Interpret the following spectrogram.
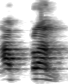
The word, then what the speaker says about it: আপ্রাণ: একবার উচ্চারণ হয় আর শব্দের মাঝবা শেষে র ফালা যুক্ত বর্ণটা দুইবার হয় হ্যাঁ প্রথমবার হসন্ত চিহ্ন দিয়ে আর দ্বিতীয়বার র ফালা দিয়ে যেমন ভাইয়া আপ্রাণ তাইলে ভাইয়া একদম সহজে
